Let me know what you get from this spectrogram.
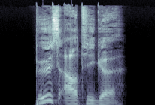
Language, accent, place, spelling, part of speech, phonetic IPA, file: German, Germany, Berlin, bösartige, adjective, [ˈbøːsˌʔaːɐ̯tɪɡə], De-bösartige.ogg
- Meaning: inflection of bösartig: 1. strong/mixed nominative/accusative feminine singular 2. strong nominative/accusative plural 3. weak nominative all-gender singular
